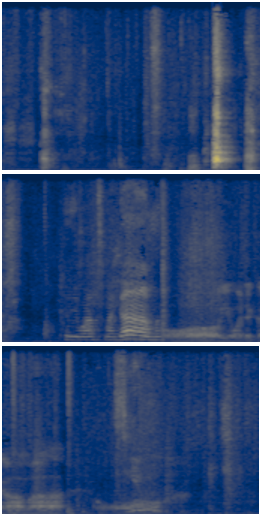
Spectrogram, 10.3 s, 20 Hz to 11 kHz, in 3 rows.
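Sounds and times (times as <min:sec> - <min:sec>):
dog barking: 0:02.8 - 0:03.4
speech: 0:04.6 - 0:08.8.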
